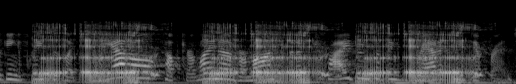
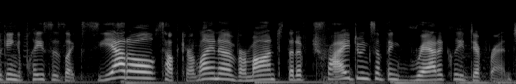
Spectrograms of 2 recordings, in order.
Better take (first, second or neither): second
